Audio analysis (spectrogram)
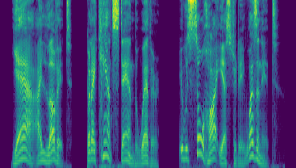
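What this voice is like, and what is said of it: American English accent. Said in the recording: “you're American, aren't you? ... I heard your accent.”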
